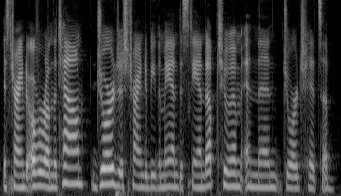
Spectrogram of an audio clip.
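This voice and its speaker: Lower-voiced woman chatting as a guest. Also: fairly even intonation, brisk, clean tone. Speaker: stage actor, podcast guest. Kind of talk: casual interview, explaining.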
